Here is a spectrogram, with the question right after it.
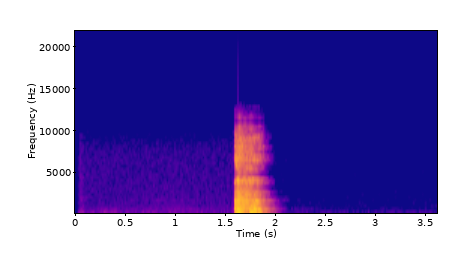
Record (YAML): cough_length: 3.6 s
cough_amplitude: 26988
cough_signal_mean_std_ratio: 0.22
survey_phase: beta (2021-08-13 to 2022-03-07)
age: 65+
gender: Male
wearing_mask: 'No'
symptom_cough_any: true
smoker_status: Never smoked
respiratory_condition_asthma: false
respiratory_condition_other: false
recruitment_source: REACT
submission_delay: 6 days
covid_test_result: Negative
covid_test_method: RT-qPCR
